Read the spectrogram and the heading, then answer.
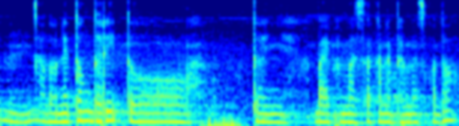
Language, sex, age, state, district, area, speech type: Santali, female, 30-45, Jharkhand, Seraikela Kharsawan, rural, spontaneous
